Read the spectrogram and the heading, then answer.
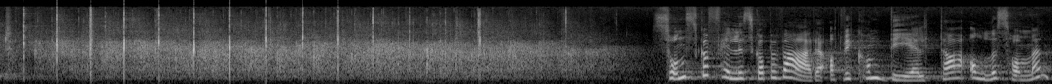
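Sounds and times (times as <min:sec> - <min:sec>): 
audience applause: 0:00.0 - 0:06.3
speech: 0:06.7 - 0:10.5.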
